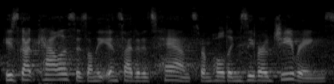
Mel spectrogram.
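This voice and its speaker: An actress playing a brash young space pirate, quick, sarcastic and observant. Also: female voice, mid-range voice, a little hiss or hum, natural voice. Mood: cocky. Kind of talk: audio drama acting.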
